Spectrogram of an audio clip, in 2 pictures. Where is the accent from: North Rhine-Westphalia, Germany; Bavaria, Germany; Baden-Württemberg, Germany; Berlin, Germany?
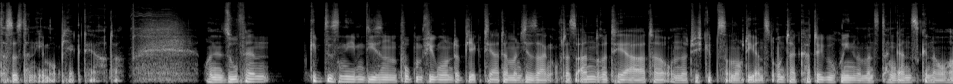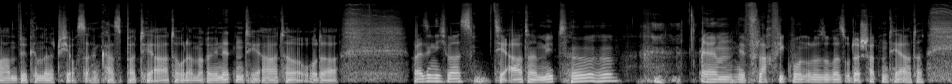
North Rhine-Westphalia, Germany; Ich komme aus Westfalen, also da sagt man Figurentheater.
